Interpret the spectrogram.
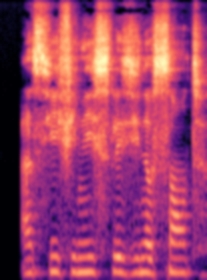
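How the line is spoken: Sentimental murmur. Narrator (French): murmura le capitaine, qui avait ce jour-là l'esprit tourné aux réflexions sentimentales

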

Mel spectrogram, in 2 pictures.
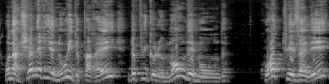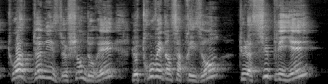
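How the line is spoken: Exclaimed. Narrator (French): s'écria-t-il

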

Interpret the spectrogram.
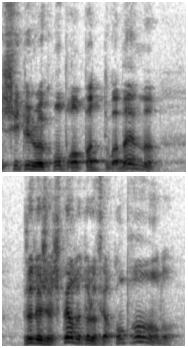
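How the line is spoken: Exclaimed. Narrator (French): s'écria Maurice

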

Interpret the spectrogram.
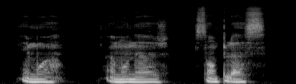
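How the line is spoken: Sighing. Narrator (French): soupira Mrs

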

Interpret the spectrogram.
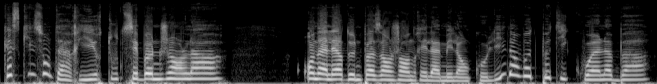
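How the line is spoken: Exclaimed. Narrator (French): s'écria Madame Verdurin

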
